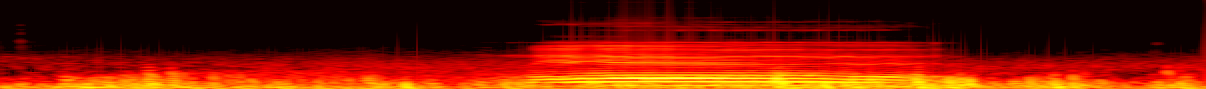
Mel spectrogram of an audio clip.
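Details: Cow giving one long, steady moo of about a second and a half, low and richly harmonic with an even tone, rising out of a constant rustling outdoor background that continues before and after the call.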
